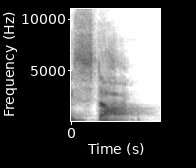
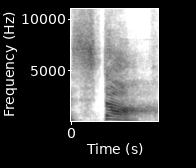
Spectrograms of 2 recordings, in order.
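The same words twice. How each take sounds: First: Moderately firm, controlled command; firm stop. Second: Loud, firm stop; loud command. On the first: Hand up to an angry stranger, controlled firm stop. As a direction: halt him without yelling. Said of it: "And it might shock him". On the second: Telling an angry stranger to stop, loud and firm. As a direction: halt them with one forceful word. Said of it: "I can say that really loud". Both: Shown as a demonstration.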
